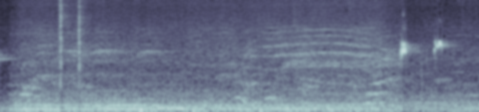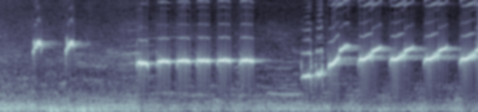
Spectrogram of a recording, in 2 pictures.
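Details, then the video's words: White-rumped shama in kretekan song, used to make other shamas answer: murmuring background, then clear high whistles, a row of eight evenly spaced steady notes, and a rising series of repeated upslurred whistles. "KRETEKAN MURAI BATU MEMANCING EMOSI PALING TOP"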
